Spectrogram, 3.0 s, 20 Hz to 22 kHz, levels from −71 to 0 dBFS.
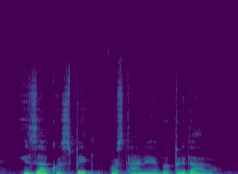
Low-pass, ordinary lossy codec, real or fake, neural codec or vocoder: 19.8 kHz; none; real; none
